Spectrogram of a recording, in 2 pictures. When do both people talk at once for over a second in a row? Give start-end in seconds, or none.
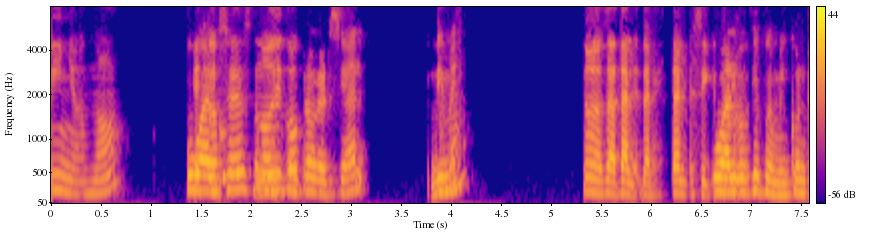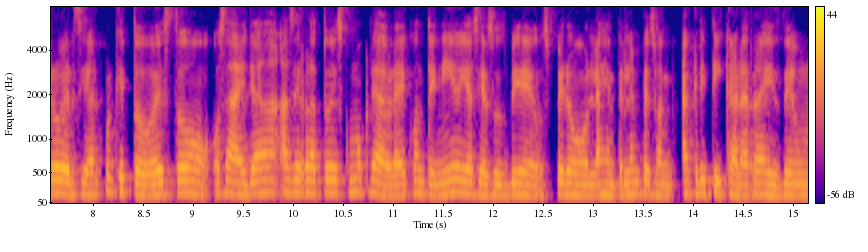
1.4-2.6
